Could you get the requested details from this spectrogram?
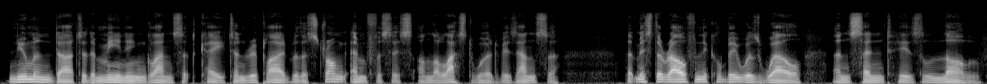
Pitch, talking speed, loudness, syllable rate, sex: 95 Hz, 180 wpm, -20 LUFS, 4.6 syllables/s, male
